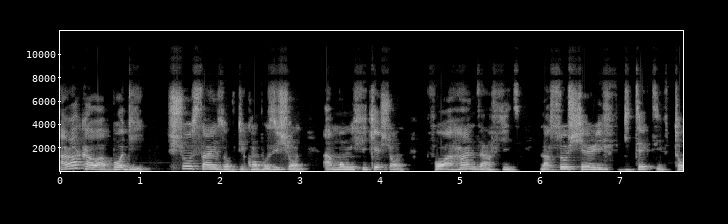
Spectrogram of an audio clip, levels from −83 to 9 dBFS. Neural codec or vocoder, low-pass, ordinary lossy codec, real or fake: none; 10.8 kHz; none; real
